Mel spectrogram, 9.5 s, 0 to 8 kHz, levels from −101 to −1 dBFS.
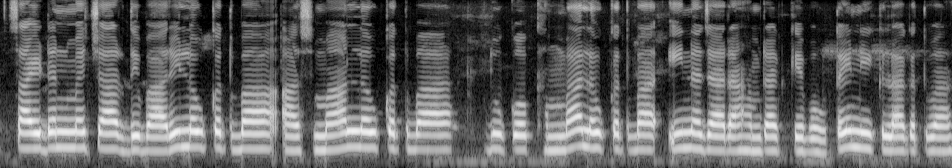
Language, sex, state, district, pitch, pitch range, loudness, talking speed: Bhojpuri, female, Bihar, Gopalganj, 230 Hz, 215-245 Hz, -16 LUFS, 145 wpm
